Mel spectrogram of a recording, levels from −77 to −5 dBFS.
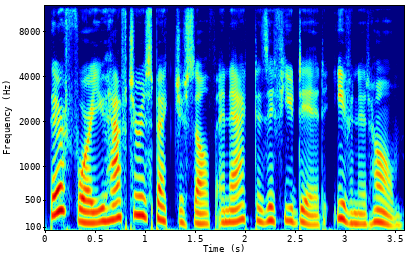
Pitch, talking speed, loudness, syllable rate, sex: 185 Hz, 250 wpm, -18 LUFS, 6.2 syllables/s, female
